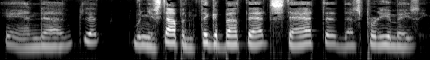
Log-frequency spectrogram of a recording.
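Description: Mellow American sportscaster, man, dry close sound. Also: high voice, normal speed, dry recording. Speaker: sports radio talk show host. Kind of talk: casual sports talk and score rundown.

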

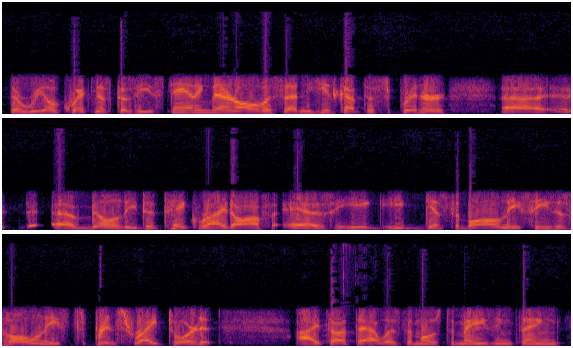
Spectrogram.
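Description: Male sports-show caller, slightly high voice, rambling and repetitive delivery, thin phone-band sound. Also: no echo. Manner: halting, wordy, repeats himself. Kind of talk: casual sports talk. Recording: dull band-limited phone call on radio.

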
